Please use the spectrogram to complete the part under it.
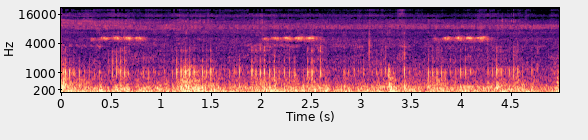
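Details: Black Bombay kitten aged two months, rescued four days earlier and regaining energy after a cold, gives a quiet, continuous low purr beneath a recurring thin high beep-like chirp.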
